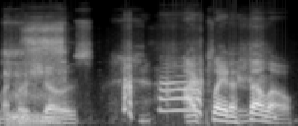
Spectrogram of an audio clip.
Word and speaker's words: Othello: first shows i played othello right so in the show playing with the show othello yeah it's what's otello actually but it's spelled othello yeah so in the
